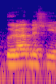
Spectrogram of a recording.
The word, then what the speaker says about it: Urameshi: But yeah, Urameshi is how it's actually pronounced. Not Urameshi, Urameshi. Like, in Japan, any name that starts with a U makes a U sound.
